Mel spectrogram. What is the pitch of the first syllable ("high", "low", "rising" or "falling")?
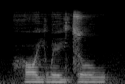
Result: low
